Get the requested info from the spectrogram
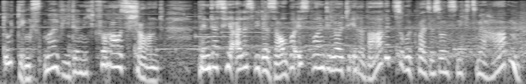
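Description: An old housewife played by a female actor speaks wistfully, fretting and questioning, yet devoted. It is intimate radio drama acting, with music clearly behind her voice. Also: mid-range voice, sing-song, normal speed, lightly acted. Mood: fretful. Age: older. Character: elderly wife, wistful, fretful, devoted, housewifely.

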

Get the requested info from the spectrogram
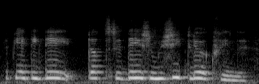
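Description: An actress playing a critical, outspoken deputy head in a naturalistic radio drama, direct and confrontational in manner. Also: female voice, high voice, normal speed, natural voice. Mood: probing, concerned. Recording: dull, muffled radio play recording.

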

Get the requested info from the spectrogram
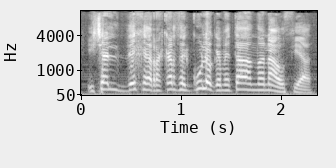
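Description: Casting: male actor as scheming, melodramatic young woman for noir radio comedy, Argentine, high voice. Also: expressive, fast, fairly bright tone. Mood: haughty, accusing. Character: young, scheming, spiteful femme fatale client, female. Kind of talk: comic noir radio play acting.

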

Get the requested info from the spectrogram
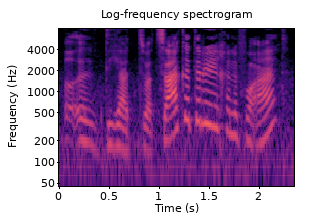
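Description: A young mistress on the defensive in a radio drama. Her voice is slightly high and animated, with a hesitant, placating manner. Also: fairly quick, slight background noise. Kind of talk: radio play dialogue.

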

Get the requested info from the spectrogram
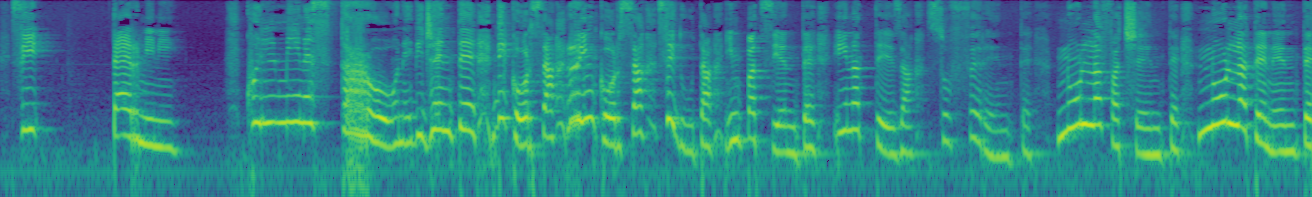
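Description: High-voiced woman in a dramatic radio monologue. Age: young adult. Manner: expressive, shifting between whispers and loud declamation. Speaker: actress performing a theatrical monologue.

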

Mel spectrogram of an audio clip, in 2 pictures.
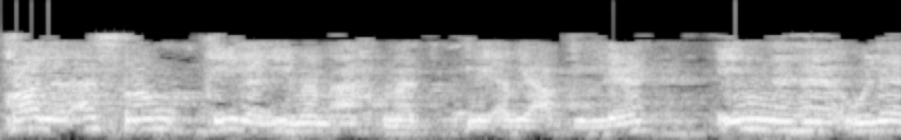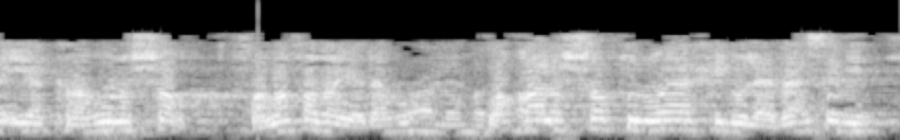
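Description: An Egyptian sheikh with a tired, strained voice gives a religious class, reading slowly and then explaining in everyday speech. He sounds set back from the microphone in a roomy space. The sound is dull and muffled, with music clearly audible behind him. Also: fairly high pitch. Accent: Egyptian Arabic. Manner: reads a text slowly, then explains it in colloquial speech, repeating key phrases. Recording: distant, echoey, dull-sounding lecture recording with music.

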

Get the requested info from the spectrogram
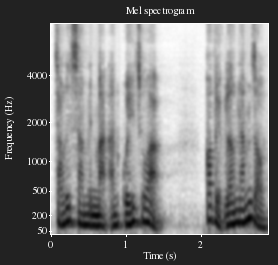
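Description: Man as a flustered, husky village medium woman. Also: medium pitch, lively intonation, fairly quick, darkish tone.

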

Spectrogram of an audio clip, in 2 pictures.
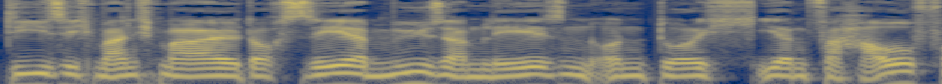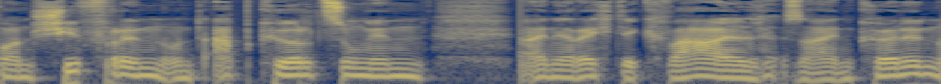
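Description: A man giving explanatory literary commentary as an expert, in a measured, scholarly manner and long sentences. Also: deep voice, darkish tone.

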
